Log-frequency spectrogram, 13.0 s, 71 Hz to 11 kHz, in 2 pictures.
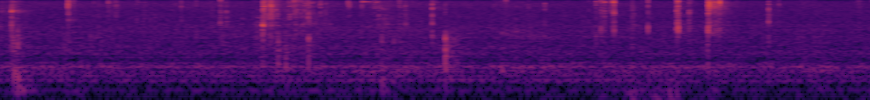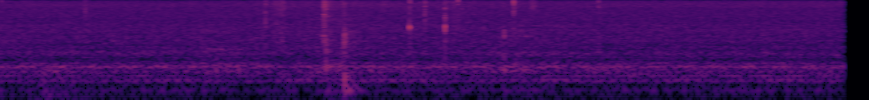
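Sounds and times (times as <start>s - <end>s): metallic clicks and scrapes: 4.1s - 5.9s.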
